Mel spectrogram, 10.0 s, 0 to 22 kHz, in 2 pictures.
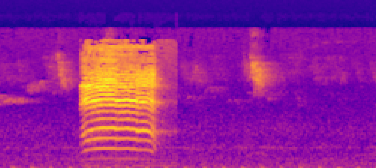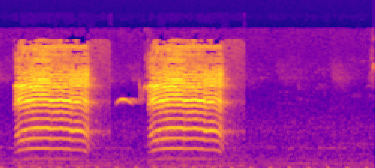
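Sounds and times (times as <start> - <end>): sheep bleating: 1.1 - 2.4, 5.2 - 8.3.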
